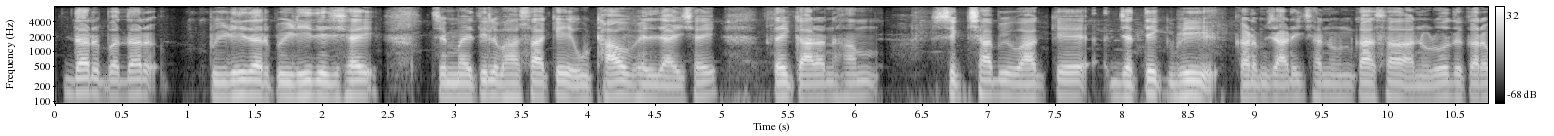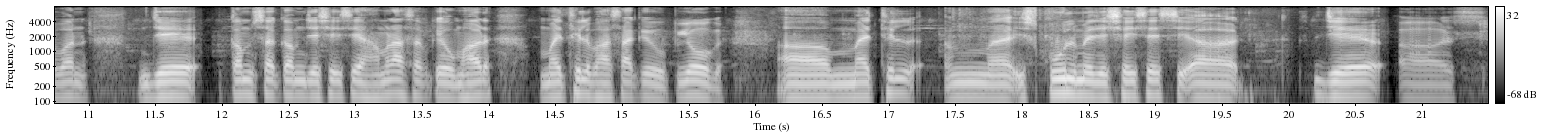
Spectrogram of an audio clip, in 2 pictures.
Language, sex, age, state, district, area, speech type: Maithili, male, 30-45, Bihar, Muzaffarpur, rural, spontaneous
